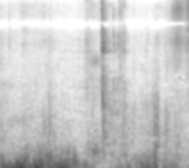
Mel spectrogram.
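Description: Low rumbling handling and wind noise on the microphone as the camera is carried about, strongest in the first second, with one sharp click a little over a second in.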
